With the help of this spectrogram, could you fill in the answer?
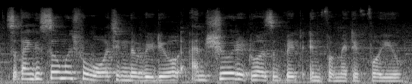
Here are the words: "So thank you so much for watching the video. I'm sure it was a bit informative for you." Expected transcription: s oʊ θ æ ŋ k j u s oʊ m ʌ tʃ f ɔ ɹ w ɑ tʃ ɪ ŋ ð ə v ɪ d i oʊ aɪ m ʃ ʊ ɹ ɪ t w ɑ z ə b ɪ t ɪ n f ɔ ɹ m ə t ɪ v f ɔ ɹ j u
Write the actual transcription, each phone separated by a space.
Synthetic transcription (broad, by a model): s oʊ t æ ŋ k j u s oʊ m ʌ tʃ f ɔ ɹ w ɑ tʃ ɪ ŋ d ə v ɪ d i oʊ aɪ m ʃ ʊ ɹ ɪ t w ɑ z ə b ɪ t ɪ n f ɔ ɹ m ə t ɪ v f ɔ ɹ j u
